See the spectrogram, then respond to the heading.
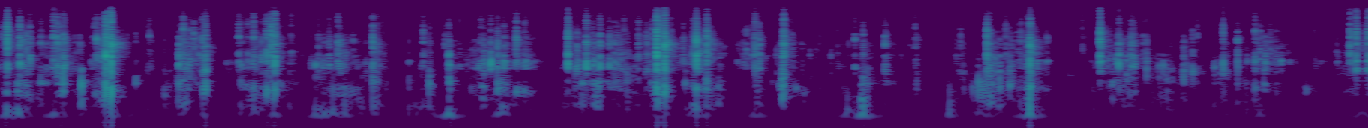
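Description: Keys on a small dark plastic handheld calculator with rubber/plastic keys and a hollow body are pressed and tapped with fingertips and short painted nails, first with it lying on a table, then held in both hands. Quick clusters of dry, bright clicks and crinkly taps come in uneven bursts with very short decay and almost no low end.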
